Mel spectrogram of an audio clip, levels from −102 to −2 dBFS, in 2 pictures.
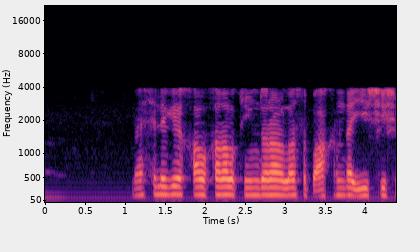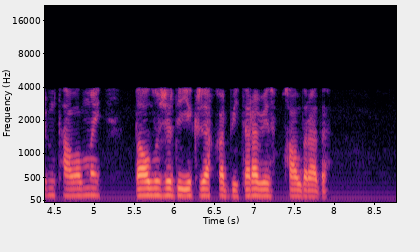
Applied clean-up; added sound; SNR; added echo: none; none; none; none.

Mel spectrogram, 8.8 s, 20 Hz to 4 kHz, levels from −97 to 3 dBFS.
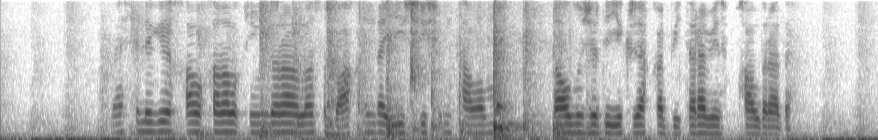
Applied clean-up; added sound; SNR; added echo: none; Run; 2 dB; none.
